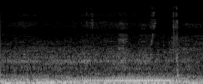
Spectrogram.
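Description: Road and engine noise inside a moving Hyundai car's cabin: a steady low rumble, with a brief steady hum through the middle.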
